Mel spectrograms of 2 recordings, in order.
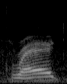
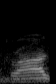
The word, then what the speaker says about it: Thrag: they if they do thrag throg whatever because I've heard say throg I've heard Americans say thrag I thought it was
